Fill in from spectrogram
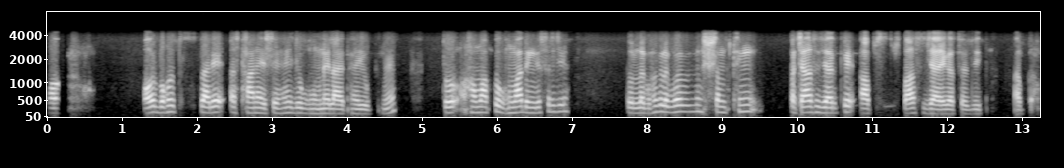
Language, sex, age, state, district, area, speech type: Hindi, male, 18-30, Uttar Pradesh, Jaunpur, urban, conversation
